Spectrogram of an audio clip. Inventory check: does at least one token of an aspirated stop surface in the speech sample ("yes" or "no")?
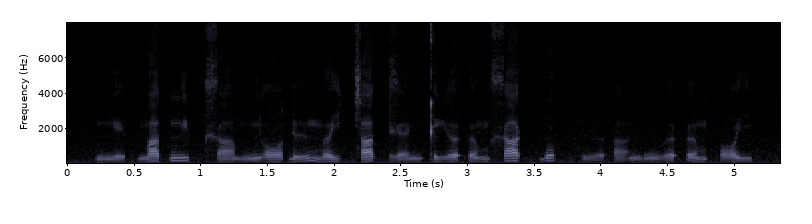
no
